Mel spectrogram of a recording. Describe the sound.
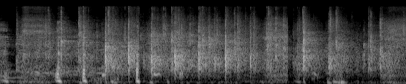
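A church audience claps steadily for several seconds, a dense patter of many hands with a few sharper, louder claps standing out, and some voices mixed in.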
